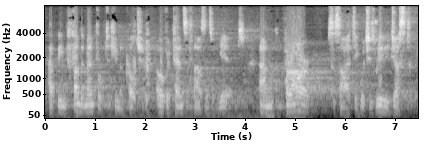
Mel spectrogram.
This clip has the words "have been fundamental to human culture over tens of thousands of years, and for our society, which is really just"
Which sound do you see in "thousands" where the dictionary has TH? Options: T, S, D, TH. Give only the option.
TH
